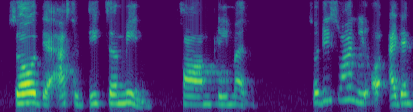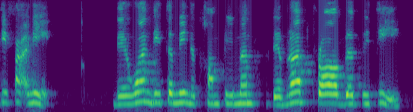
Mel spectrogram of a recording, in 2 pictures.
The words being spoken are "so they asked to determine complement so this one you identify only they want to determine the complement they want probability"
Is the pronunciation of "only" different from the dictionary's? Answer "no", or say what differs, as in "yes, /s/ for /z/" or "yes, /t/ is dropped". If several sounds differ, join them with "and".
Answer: yes, /l/ is dropped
